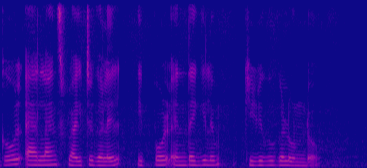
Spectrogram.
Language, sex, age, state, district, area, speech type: Malayalam, female, 18-30, Kerala, Thiruvananthapuram, rural, read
